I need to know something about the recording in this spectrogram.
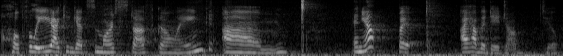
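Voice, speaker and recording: A woman's voice: medium pitch, unhurried, a bit bright, slight background noise. A woman in her thirties chatting casually as a guest on a panel. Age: 30s. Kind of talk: casual chat.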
